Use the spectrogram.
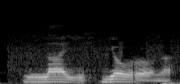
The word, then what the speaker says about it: La Llorona: Yeah, Crusoe, it's La Rona. pronounced La Llorona.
